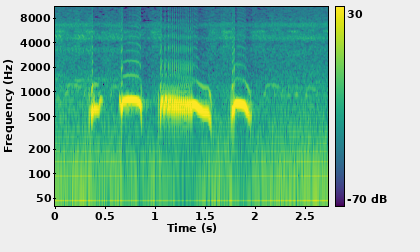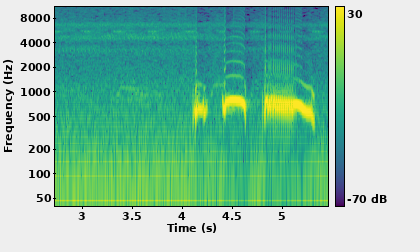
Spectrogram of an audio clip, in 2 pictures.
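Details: Cooing of a decoy spotted dove seeking a mate, weekend of 24 August; two repeated phrases of soft low notes, the third stretched and dipping downward, separated by about three seconds of near quiet.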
